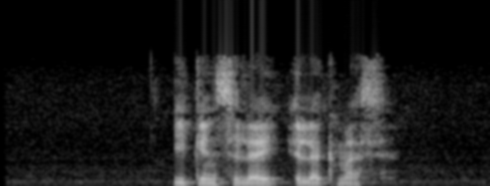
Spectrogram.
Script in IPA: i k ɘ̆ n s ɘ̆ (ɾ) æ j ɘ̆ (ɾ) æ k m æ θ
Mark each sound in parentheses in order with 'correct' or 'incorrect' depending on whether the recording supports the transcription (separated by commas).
incorrect, incorrect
